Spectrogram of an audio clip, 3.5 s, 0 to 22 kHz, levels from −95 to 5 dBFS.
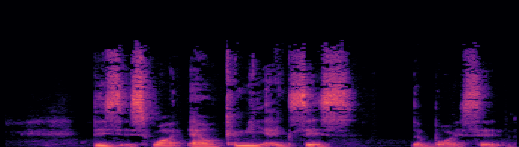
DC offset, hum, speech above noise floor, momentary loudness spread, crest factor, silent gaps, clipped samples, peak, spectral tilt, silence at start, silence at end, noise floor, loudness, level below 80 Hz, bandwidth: under 0.1%; none; 31 dB; 11 LU; 20 dB; none; under 0.1%; -10 dBFS; -4 dB/octave; 0.6 s; 0.15 s; -60 dBFS; -28 LUFS; -66 dBFS; 16 kHz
